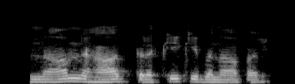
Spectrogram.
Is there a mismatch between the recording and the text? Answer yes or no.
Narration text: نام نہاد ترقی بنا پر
yes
